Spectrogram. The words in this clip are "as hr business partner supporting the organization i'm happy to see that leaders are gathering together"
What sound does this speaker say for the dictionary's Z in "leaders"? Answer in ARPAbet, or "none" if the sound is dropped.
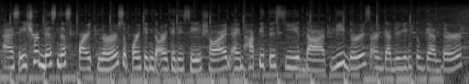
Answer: S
